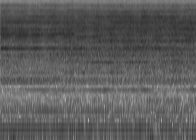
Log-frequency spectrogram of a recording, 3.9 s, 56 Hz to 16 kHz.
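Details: Blade 360 Fusion RC helicopter in flight: harsh, gritty grinding over the rotor buzz throughout, steady and loud, caused by sand in the main spur gear.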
